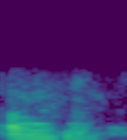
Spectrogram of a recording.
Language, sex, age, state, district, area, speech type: Odia, female, 18-30, Odisha, Sambalpur, rural, conversation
